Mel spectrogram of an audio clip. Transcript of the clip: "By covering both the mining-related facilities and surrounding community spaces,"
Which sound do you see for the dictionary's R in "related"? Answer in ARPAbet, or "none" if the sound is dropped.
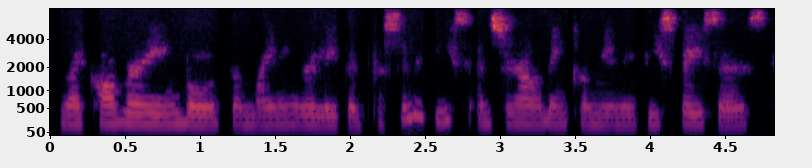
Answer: R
